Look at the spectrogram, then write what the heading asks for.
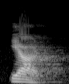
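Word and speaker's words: heir: তারপরে হচ্ছে নিচে আরেকটি উদাহরণ এয়ার, মানে উত্তরাধিকারী, এয়ার, এখানেও এইচ এর কোনো উচ্চারণ হয় নাই, তা আমরা এখানে এন এয়ার লিখব।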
